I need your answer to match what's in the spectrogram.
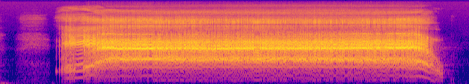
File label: whistle fry scream; les effets complexes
